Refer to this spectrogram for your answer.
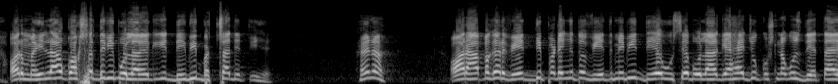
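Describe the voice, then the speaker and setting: Pitched extremely high, his voice pushed and bright, a man gives a sermon as a Buddhist monk. He raises questions for his listeners, answers them himself, and breaks down what words mean step by step.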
